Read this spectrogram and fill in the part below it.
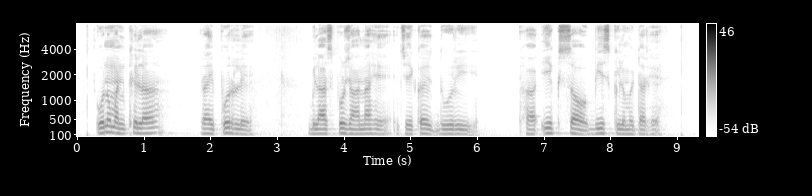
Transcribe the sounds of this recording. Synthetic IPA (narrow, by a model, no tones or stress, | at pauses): koːnomənkʰɪla | ɾaːjpʊɾle | bɪlaːspʊɾd͡ʒaːnaɦɛd͡ʒeːkad̪uːɾi | haʔeːksɔːbiːskɪloːmiːʈəɾɦɛː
